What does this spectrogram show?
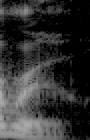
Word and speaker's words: roux: And we'll stir all this together to form, yes, you got it, a roux. R-O-U-X. Oh yeah, the X is silent.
